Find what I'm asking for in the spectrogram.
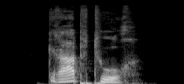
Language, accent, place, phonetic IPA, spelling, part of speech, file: German, Germany, Berlin, [ˈɡʁaːpˌtuːx], Grabtuch, noun, De-Grabtuch.ogg
- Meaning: shroud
